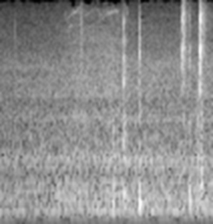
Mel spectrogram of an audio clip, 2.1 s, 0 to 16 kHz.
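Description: A few light clicks and knocks from hands handling the plastic case of a Sony ICF-A10W clock radio, mostly near the end, over a faint steady hiss.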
